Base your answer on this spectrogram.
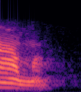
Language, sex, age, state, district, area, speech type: Sanskrit, male, 18-30, Odisha, Bargarh, rural, conversation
